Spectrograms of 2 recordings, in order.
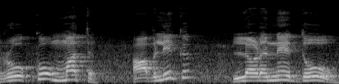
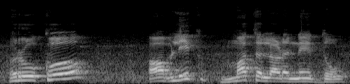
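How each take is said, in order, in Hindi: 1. विराम और बलाघात 'mat' के ठीक बाद आते हैं। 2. विराम और बलाघात 'roko' के ठीक बाद आते हैं। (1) "दूसरे वाक्य में मत पर बलाघात होने से" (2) "पहले वाक्य में रोको पर बलाघात होने से"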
